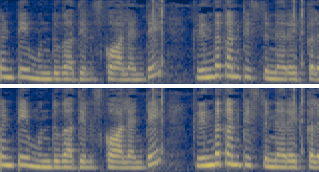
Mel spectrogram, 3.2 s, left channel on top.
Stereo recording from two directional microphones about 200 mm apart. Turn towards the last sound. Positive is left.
turn(degrees=-25)  # may be behind; listen again after turning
